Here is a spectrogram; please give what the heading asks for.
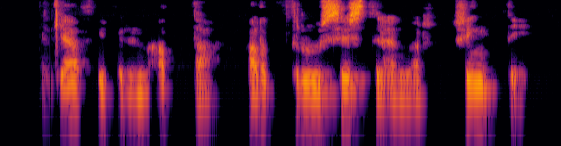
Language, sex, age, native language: Icelandic, male, 30-39, Icelandic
